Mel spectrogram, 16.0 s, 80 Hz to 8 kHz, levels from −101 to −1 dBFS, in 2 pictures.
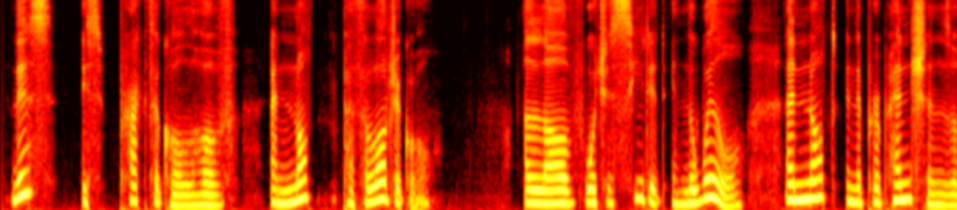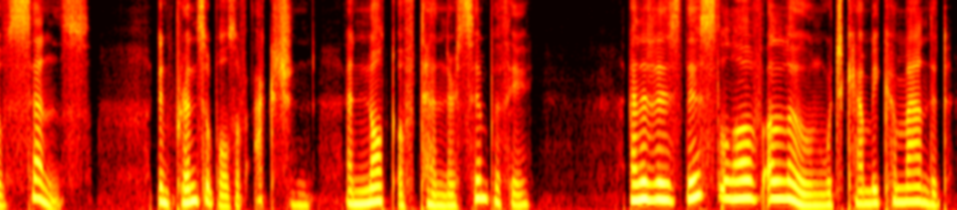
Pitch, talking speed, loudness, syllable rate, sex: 195 Hz, 155 wpm, -19 LUFS, 5.0 syllables/s, female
